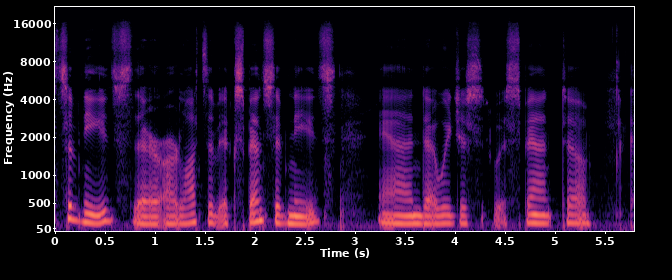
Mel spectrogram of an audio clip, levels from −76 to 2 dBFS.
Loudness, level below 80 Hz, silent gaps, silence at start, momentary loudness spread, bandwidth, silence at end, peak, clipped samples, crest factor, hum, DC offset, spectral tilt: -25 LUFS; -50 dBFS; none; 0 s; 11 LU; 17 kHz; 0 s; -8 dBFS; under 0.1%; 16 dB; none; under 0.1%; -6 dB/octave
